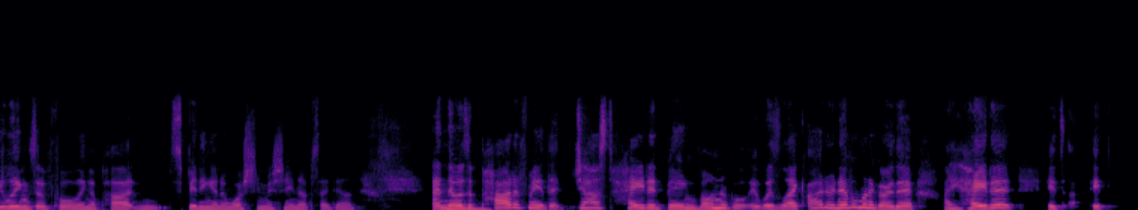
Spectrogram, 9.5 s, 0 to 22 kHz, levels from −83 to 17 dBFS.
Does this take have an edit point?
no; 0 cuts

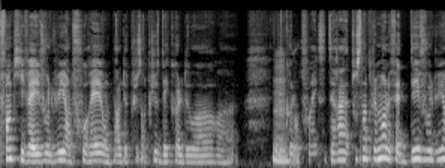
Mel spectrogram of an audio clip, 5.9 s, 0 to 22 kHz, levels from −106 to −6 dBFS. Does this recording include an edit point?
no; 0 cuts

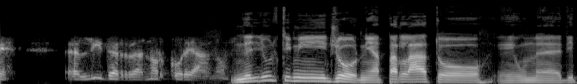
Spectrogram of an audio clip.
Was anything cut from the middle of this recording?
no; 0 cuts

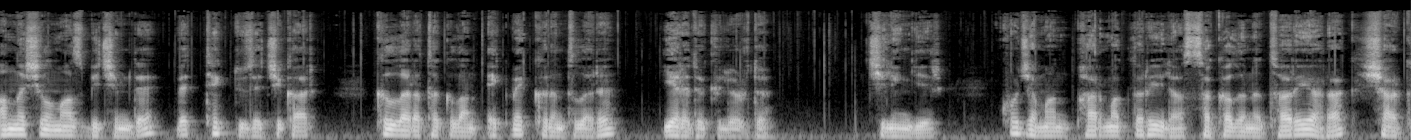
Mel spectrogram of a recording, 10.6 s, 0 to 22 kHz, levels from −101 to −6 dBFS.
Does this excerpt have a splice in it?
no; 0 cuts

